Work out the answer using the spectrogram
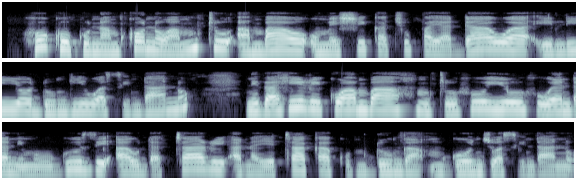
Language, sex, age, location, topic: Swahili, female, 36-49, Nakuru, health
